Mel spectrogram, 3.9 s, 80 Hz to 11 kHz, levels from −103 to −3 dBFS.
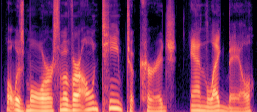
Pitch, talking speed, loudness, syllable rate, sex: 130 Hz, 200 wpm, -17 LUFS, 4.3 syllables/s, male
